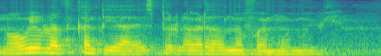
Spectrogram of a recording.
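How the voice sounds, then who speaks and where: With audible room echo around her, a woman speaks with a very deep, low pitch. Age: 20s. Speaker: exotic dancer. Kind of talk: personal storytelling. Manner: casual, with fillers and self-corrections.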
